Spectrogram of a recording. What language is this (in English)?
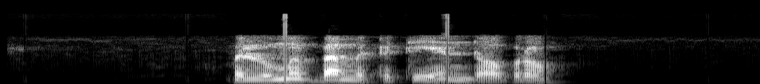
Eton (Cameroon)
